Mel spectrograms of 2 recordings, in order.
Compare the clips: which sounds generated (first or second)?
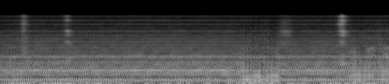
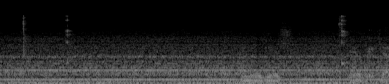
first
